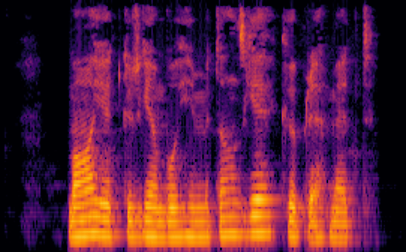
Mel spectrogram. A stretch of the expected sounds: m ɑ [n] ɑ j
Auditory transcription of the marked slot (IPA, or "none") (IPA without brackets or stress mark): ŋ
